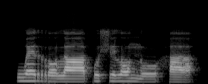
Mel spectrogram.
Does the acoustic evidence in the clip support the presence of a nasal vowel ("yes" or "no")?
no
